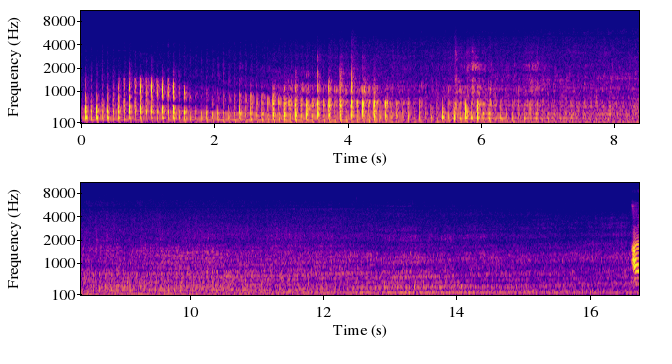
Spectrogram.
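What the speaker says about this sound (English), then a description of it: "Apparently there is a helicopter," A helicopter's rhythmic rotor thumping passes overhead, loud at first and then fading to a steady distant drone.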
